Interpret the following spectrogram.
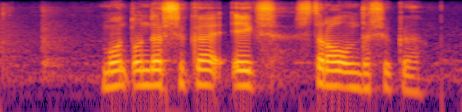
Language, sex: Afrikaans, male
